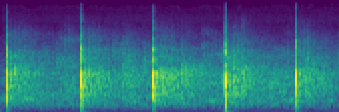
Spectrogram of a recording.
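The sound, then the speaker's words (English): An audience gives five sharp hand claps in a steady, evenly spaced rhythm, each a crisp bright smack over a faint background hiss, with no one speaking. “Everyone clap for me.”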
